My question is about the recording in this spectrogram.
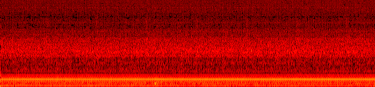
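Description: Steady electrical hum with a layer of hiss, holding level throughout, with one faint tick about three seconds in.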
